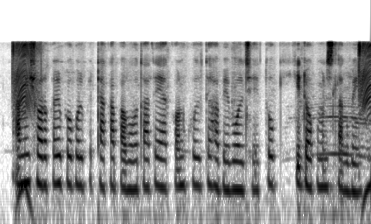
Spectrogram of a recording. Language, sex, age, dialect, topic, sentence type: Bengali, female, 18-24, Northern/Varendri, banking, question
